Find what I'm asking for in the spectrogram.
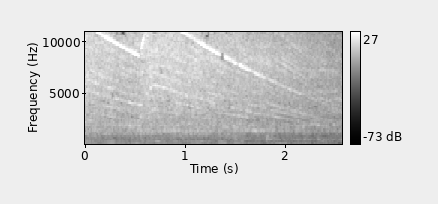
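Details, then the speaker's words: Bosch GSB 501 drill on a bench test before repair: it runs with a loud, rough, hissy whirr and no clean motor note, and the chuck shows play; worn spindle needle bearing, to be replaced. "Okay यहां पे घूम रहा है लेकिन यहां पे थोड़ा play हो रहा है यहां पर देखिए और यह बहुत जोर से आवाज़ करते हैं की आवाज़ कर रहा है मतलब प्ले हो रहा है"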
